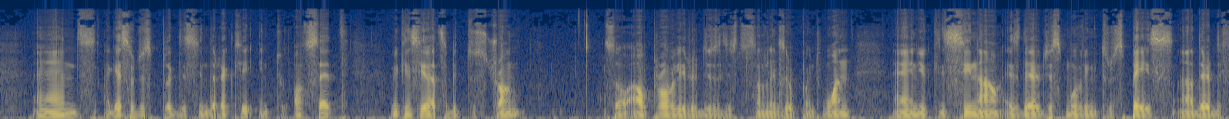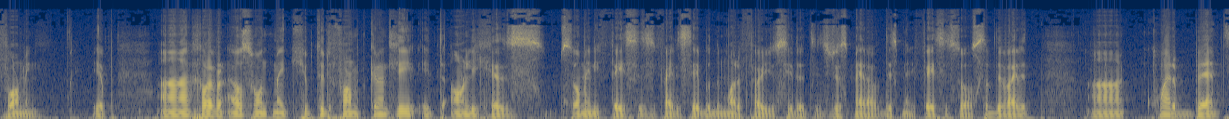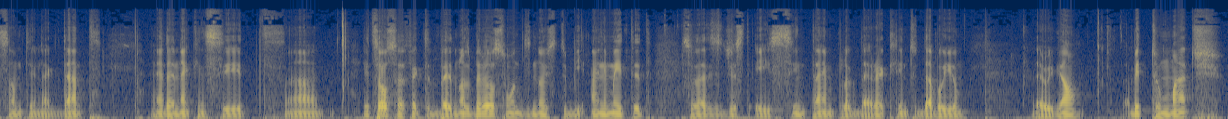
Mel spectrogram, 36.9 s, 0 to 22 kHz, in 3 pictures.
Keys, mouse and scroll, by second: 8.1 click, 9.0-11.2 middle drag, 11.2-13.5 typing, 14.4 shift+middle click, 15.0 space, 15.9 space, 16.2 Tab, 17.0-19.9 shift+middle drag, 19.9 click, 20.6-21.7 middle drag, 21.7 click, 22.9 right click, 23.3 middle click, 23.7 shift+r, 24.3 shift+r, 24.8 shift+r, 25.6 shift+middle click, 26.1 Tab, 26.4 middle click, 26.7 space, 27.9-29.3 middle drag, 29.3 space, 32.7 shift+a, 34.1 click, 34.4 space, 35.3 =, 36.1 space.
